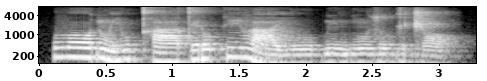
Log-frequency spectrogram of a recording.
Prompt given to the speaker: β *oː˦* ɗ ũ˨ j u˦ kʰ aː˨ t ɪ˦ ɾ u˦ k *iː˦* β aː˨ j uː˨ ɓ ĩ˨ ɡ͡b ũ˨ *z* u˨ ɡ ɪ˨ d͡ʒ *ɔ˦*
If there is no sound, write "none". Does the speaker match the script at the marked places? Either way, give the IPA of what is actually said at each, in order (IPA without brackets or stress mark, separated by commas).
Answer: oː˦, i˦, z, ɔ˨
